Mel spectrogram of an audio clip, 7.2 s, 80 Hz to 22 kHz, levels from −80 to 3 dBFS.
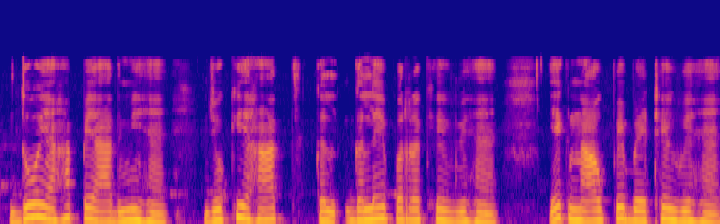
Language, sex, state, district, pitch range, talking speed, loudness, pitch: Hindi, male, Jharkhand, Palamu, 160-185 Hz, 165 wpm, -14 LUFS, 175 Hz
